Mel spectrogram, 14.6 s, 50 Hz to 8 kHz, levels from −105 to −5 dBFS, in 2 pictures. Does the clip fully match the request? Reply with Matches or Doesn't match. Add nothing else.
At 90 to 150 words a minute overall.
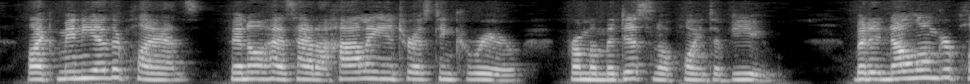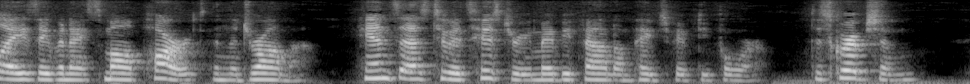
Doesn't match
